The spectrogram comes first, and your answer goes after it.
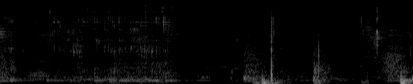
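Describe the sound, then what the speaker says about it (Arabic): Warm water poured into a bowl of msemen dough mixed with vinegar and oil, a soft trickling splash with brief bursts of stirring, fairly quiet and close. "غادي ندير الماء."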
